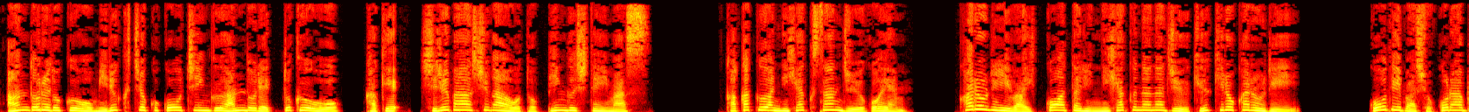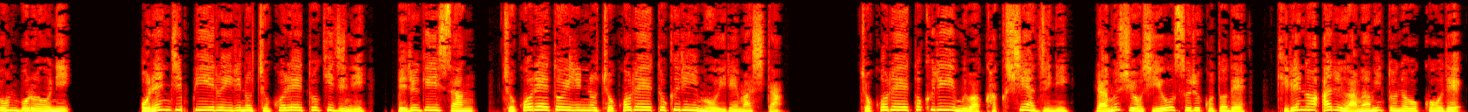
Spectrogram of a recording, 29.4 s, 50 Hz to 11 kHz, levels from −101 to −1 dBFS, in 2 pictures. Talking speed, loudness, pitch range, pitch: 345 characters per minute, -23 LUFS, 180-270 Hz, 230 Hz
